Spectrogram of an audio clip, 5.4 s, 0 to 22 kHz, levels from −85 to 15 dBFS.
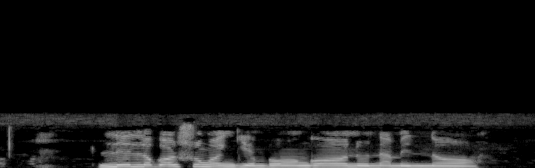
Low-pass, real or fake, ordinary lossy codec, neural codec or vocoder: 7.2 kHz; real; MP3, 64 kbps; none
